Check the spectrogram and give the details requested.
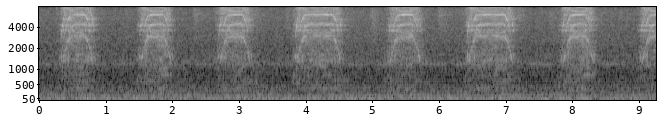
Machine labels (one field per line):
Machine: slide rail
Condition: normal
